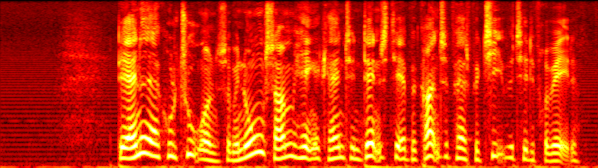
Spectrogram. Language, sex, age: Danish, male, 42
